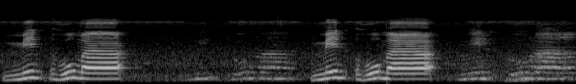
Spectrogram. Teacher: تو میں نے آپ کو جو آج قاعدہ پڑھایا، نون ساکن اور نون تنوین کے بعد جب 6 حروف حلقی میں سے کوئی حرف آ جائے تو وہاں اظہار ہوتا ہے، بغیر غنے کے نون پڑھتے ہیں، اور اس کو کہتے ہیں اظہار حلقی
